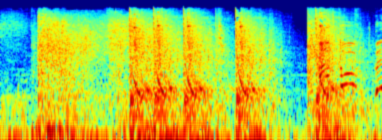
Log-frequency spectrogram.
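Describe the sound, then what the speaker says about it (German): Heavy gunfire in the video game Mass Effect, loud sustained bursts of automatic fire broken by brief gaps, dense and close throughout. "Achtung, Beschuss!"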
